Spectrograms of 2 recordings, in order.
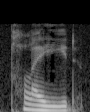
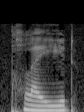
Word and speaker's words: played: in a vowel then our e d is actually just pronounced by adding a d in this case played played and if that's um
